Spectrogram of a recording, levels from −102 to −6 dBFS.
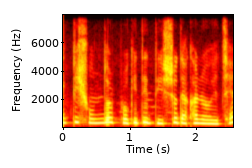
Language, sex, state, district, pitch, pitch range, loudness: Bengali, female, West Bengal, Dakshin Dinajpur, 305 Hz, 285-335 Hz, -13 LUFS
